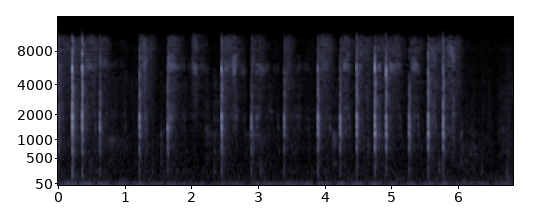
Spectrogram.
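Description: Handwriting during a physics lecture: many quick, faint scratching strokes in an irregular rhythm, with no talk.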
